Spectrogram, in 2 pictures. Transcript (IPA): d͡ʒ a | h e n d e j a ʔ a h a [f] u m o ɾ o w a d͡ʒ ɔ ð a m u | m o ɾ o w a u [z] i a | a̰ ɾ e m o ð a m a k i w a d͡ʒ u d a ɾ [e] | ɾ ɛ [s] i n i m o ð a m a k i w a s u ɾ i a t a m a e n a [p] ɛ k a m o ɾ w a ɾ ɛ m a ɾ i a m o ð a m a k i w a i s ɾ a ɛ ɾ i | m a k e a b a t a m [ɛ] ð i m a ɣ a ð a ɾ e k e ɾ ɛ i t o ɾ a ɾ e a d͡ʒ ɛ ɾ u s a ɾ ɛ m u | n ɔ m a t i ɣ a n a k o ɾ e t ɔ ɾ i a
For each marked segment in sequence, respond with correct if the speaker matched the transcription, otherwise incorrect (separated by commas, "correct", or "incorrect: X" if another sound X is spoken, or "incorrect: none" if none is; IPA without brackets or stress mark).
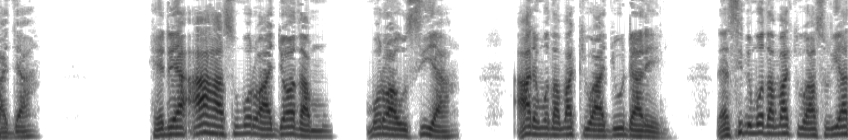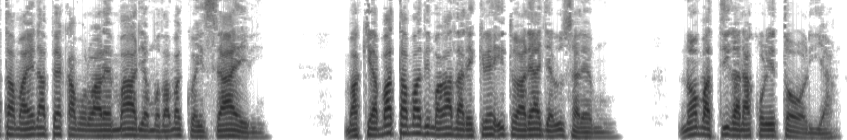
incorrect: s, incorrect: s, correct, correct, correct, incorrect: a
